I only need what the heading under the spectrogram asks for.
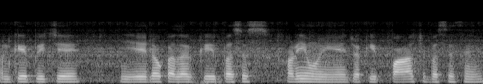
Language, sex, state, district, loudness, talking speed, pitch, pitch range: Hindi, male, Bihar, Supaul, -18 LUFS, 185 wpm, 125 Hz, 120-125 Hz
